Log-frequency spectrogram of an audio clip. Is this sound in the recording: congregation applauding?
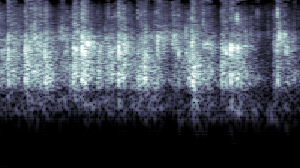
yes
